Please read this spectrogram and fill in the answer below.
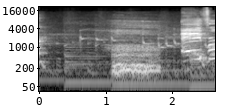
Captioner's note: gasps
